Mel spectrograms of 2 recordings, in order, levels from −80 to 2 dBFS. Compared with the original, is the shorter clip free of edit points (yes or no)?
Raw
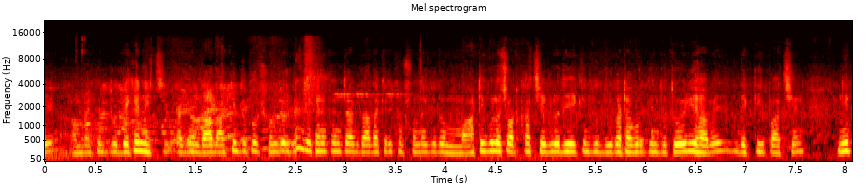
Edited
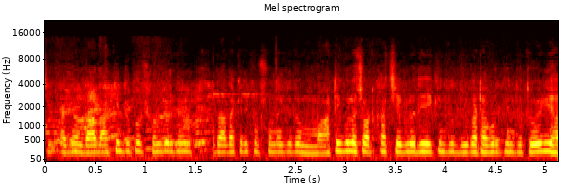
no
